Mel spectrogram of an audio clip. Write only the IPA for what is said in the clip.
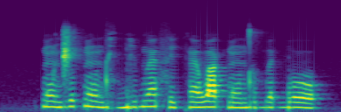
k͡pũ˨d͡ʒe˧k͡pũ˨ di˨ ɡ͡bi˨˦bɛ̃˦˨ si˨kɛ̃˨˦wa˦˨ k͡pũ˨˦ du˧bɛ˦ ɡ͡bo˦˨

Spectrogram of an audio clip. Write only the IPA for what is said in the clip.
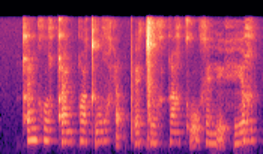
qʼiŋxoʁqʼeŋ qotʼuʁ hḛqpʼɛǀox qeʁkʼo̰ xɛnḛ heʁ

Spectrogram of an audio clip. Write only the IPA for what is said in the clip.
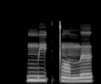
mi˦ʔ t̪ɔ̃˧n̪ə˦

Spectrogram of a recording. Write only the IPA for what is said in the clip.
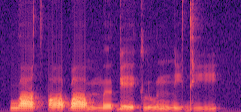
wɑː˥˧t͡sʼɑː˨˥ɓɑː˥˧mːəː˩ ɠeː˥˩klu˨˥nːi˨˥ diː˨˥

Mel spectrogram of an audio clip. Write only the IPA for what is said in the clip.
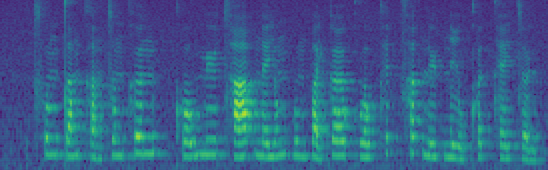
t͡sʰʊ˧ŋ t̪ɐ˨˥mkʰɐ˨˩nt͡sʊ˧ŋkʰɵ˥n | kʰo˨˥wmyː˧t͡sʰaː˨˥p̚ n̪e˨j ʊ˧ŋkʷɐ˨mpɐ˨˩jkœː˨˧ kʷʰɐ˨˧w t̪ʰɪ˥k̚t͡sʰɐ˥t̚n̪yː˨p̚n̪iː˨˩w kʰɵ˨˥t̚t̪ʰe˨jt͡sɵ˨˩ɥ

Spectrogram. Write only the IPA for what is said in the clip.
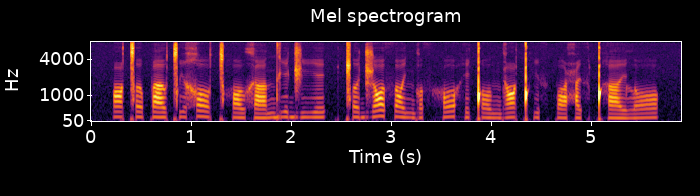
ɑǀʌpao̯ ǀiχɔ ǀʰɒo̯xa ndie̯d͡ʒie̯ | ǁʌd͡ʒɒ θɒe̯ŋɡɔθhɔ heǃɔo̯ŋɡɑ ǃʰiθpɒħeθǃʰae̯ lɔ

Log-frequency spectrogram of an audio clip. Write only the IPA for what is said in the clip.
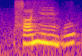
sˤiŋẽːbo

